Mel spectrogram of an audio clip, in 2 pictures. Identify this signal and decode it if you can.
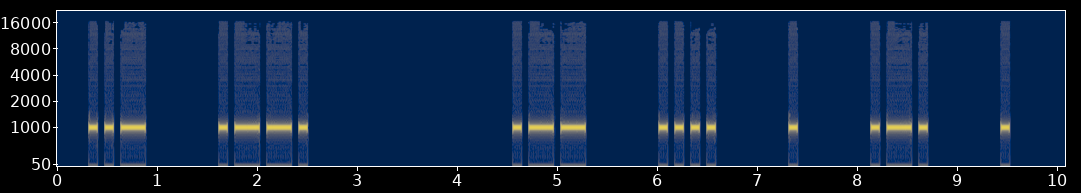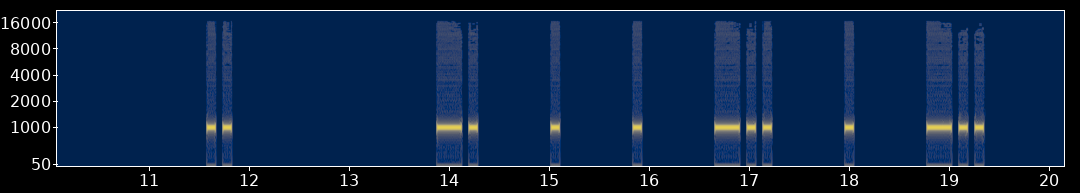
Morse code, heard as a keyed tone, about 15 wpm, spaced as for 8 wpm, 1000 Hz. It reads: UP WHERE I NEEDED
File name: qotdfiles / 8wpm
